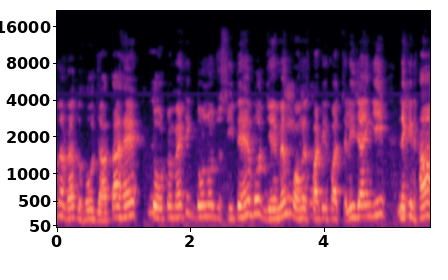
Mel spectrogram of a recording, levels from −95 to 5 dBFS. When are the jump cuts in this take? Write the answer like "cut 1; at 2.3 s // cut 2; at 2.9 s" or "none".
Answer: none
